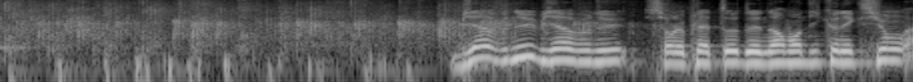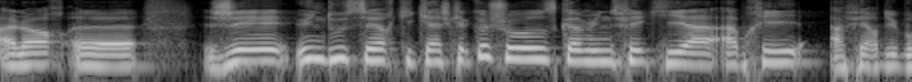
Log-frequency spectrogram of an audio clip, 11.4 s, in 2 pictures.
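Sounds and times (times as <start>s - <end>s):
studio audience applause: 0.0s - 3.9s
speech: 2.8s - 11.3s.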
